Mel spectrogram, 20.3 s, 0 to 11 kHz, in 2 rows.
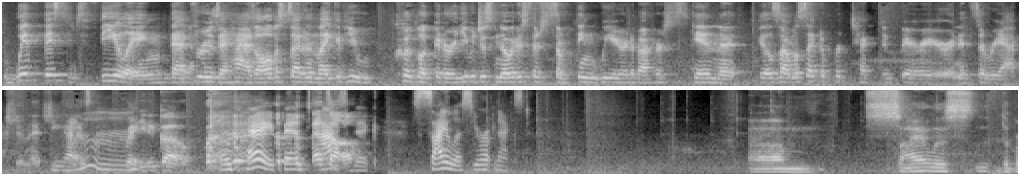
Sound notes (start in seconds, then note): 12.2 laughs; 16.3 dramatic music continues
